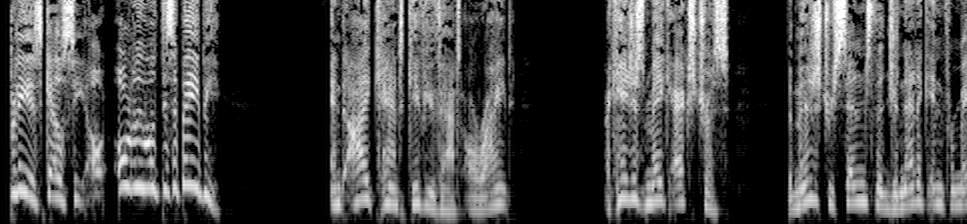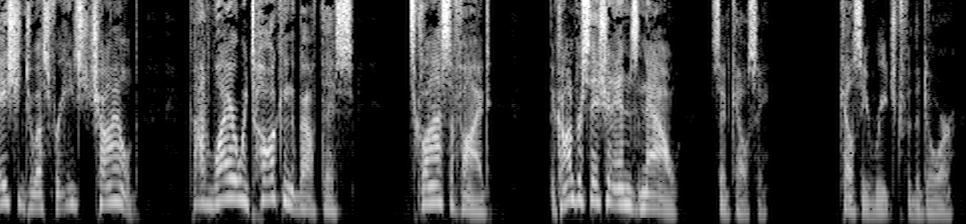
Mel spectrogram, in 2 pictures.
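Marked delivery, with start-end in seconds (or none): 0.1-2.2 very high, loud plea; desperate begging. A narrator's reading. Nina begging Kelsey for a baby, desperate. 3.3-16.5 raised, louder, agitated rebuke; firm refusal. A narrator's reading. Kelsey ending a forbidden conversation, agitated and firm. Kelsey angrily shuts down the plea.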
